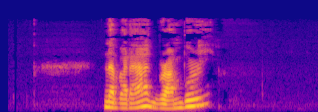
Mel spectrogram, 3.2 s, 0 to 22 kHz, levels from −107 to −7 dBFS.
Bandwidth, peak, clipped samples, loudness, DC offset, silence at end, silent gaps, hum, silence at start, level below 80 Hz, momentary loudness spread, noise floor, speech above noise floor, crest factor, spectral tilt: 11.5 kHz; -6 dBFS; under 0.1%; -22 LUFS; under 0.1%; 1.1 s; none; none; 1.05 s; -76 dBFS; 6 LU; -74 dBFS; 53 dB; 20 dB; -6 dB/octave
